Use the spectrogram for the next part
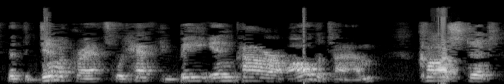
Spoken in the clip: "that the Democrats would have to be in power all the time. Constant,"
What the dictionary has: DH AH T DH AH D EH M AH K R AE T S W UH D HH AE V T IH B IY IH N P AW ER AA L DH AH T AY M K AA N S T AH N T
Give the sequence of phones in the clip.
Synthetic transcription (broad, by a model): DH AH T DH AH D EH M AH K R AE T S W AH D HH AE F T IH B IY IH N P AW ER AA L DH AH T AY M K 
